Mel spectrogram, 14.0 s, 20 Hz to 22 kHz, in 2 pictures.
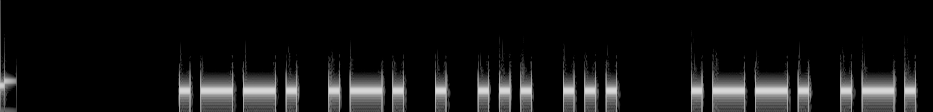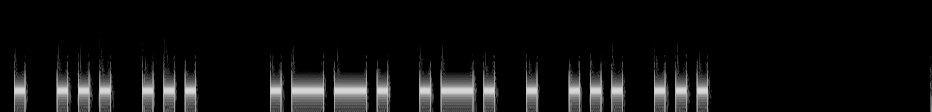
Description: Morse code, heard as a keyed tone, about 15 wpm, 700 Hz. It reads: PRESS PRESS PRESS
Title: Top 500 Words Repeated 15wpm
